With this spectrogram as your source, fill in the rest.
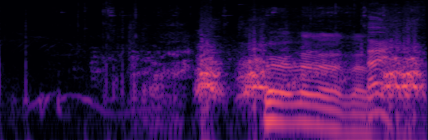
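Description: Dogs bark and whimper in a Telugu comedy film scene, with yelping, whining rises followed by a louder run of close barking that fills the latter half of the short stretch.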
